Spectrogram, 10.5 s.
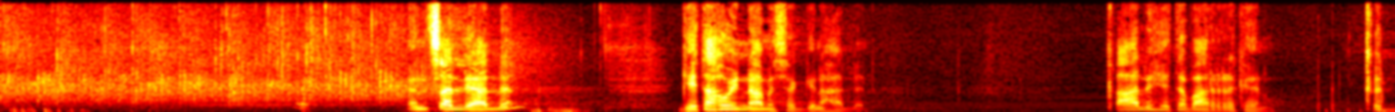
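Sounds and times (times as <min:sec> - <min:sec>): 
church congregation clapping for the Lord: 0:00.0 - 0:04.1
speech: 0:02.2 - 0:04.1, 0:05.1 - 0:06.6, 0:08.4 - 0:09.6, 0:10.3 - 0:10.4.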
